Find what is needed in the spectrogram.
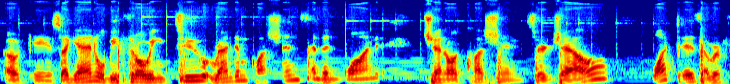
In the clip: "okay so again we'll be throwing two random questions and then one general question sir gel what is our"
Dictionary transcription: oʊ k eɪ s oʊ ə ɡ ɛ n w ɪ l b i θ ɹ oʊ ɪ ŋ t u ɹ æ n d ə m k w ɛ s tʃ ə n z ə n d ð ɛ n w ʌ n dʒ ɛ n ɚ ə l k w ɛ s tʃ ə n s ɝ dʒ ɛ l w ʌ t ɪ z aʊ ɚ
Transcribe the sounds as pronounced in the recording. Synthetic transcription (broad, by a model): oʊ k eɪ s oʊ ə ɡ ɛ n w ɪ l b i θ ɹ oʊ ɪ ŋ t u ɹ æ n d ə m k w ɛ s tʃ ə n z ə n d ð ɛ n w ʌ n dʒ ɛ n ɚ ə l k w ɛ s tʃ ə n s ɝ dʒ ɛ l w ʌ t ɪ z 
